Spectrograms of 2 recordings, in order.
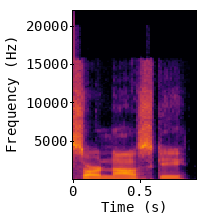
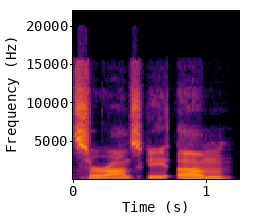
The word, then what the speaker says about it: Sarnowski: I think it's Sarnowski, not Saronsky. Yeah. So Michael Sarnowski, I'm pretty sure is how you pronounce it, is set to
